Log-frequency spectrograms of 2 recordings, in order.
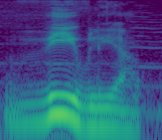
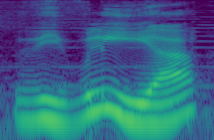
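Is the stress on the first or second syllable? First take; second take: first; second. First: Two syllables, stress on the first syllable. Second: Three syllables, stress on the second syllable. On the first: "la palabra castellana ... es bisílaba y grave" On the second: "el griego biblia ... con el acento y la tilde en la i de blia ... trisílaba"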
